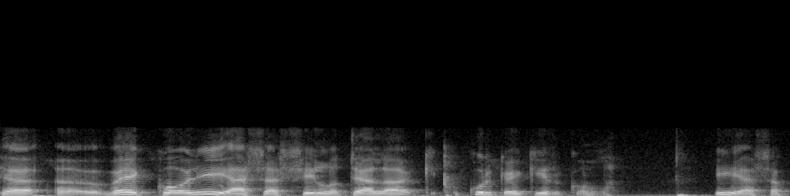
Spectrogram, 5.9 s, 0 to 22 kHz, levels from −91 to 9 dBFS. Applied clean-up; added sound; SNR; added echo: none; none; none; none.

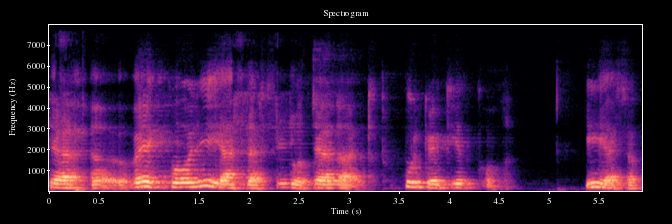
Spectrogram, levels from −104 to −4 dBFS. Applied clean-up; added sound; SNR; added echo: neural mask model DeepFilterNet 3.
